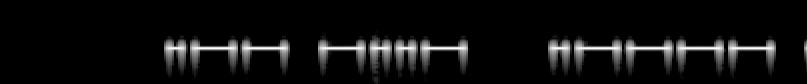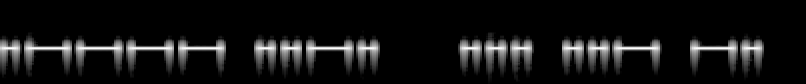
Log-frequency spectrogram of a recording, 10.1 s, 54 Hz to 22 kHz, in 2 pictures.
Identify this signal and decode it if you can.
Morse code, heard as a keyed tone, about 15 wpm, 700 Hz. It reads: WX 11F SUN
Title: Practice QSO - Exchange 2 - Info - 15wpm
